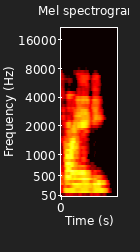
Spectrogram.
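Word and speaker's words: Carnegie: would be Andrew carnegi carnegi right there is carnegi that's how you pronounce his name Cari bought into the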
